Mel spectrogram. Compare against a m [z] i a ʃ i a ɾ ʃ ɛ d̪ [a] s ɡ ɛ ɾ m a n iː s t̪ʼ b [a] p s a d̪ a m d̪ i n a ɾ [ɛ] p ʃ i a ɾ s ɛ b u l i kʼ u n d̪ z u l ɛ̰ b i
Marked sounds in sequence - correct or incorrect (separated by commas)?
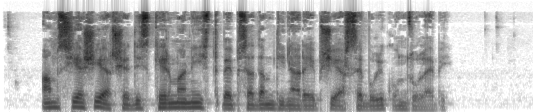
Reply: incorrect, incorrect, incorrect, incorrect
